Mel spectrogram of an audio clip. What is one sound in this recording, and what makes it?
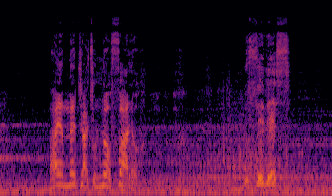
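A man speaks in a low, stern voice.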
